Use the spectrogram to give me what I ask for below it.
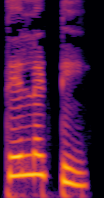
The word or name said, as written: ತೆಲ್ಲಟಿ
